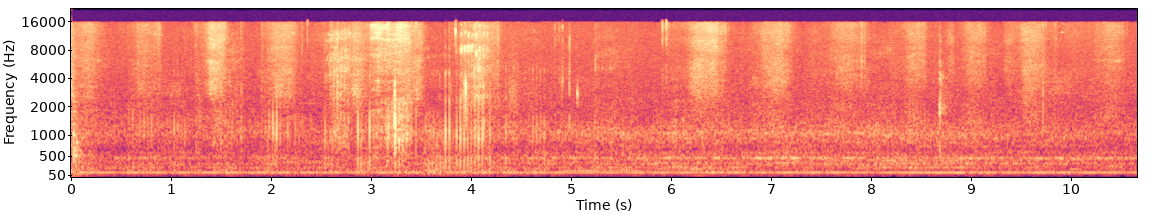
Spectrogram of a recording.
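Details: Tobi, a female Bengal cat who comes for her brushing, purring during grooming indoors; a rhythmic pulsing purr repeats steadily throughout, with light brush rustles and a faint constant electrical hum.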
